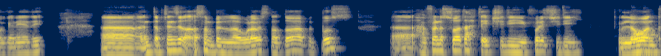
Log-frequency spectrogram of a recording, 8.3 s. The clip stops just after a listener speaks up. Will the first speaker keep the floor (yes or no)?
yes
